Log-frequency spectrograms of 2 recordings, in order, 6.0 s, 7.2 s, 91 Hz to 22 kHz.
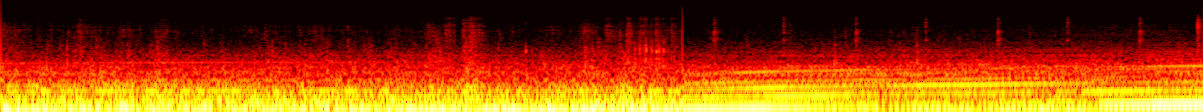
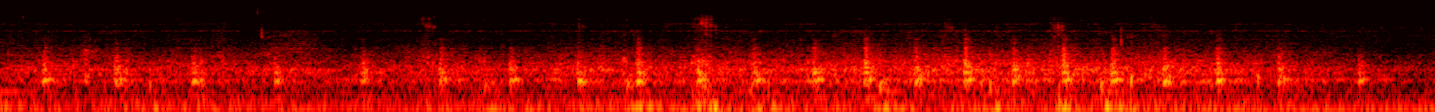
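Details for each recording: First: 1988 Honda CRX Si after its failed B16A transmission was replaced with a B18C Type R engine and transmission swap. It revs smoothly with no gearbox clicks or knocks, with only a slight shifter rattle. Normal transmission under drive. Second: 1988 Honda CRX Si with a B18C Type R swap and a rebuilt ITR transmission: sharp, regular clicking about four times a second over road rumble whenever slowing down, in any gear, clutch in or out, or in neutral.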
